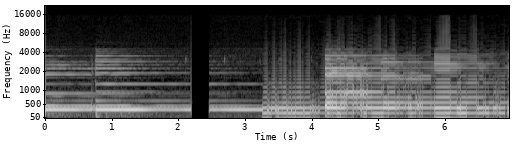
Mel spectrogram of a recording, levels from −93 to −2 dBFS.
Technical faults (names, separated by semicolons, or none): stream reconnect; robotic sound from repeated short buffers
